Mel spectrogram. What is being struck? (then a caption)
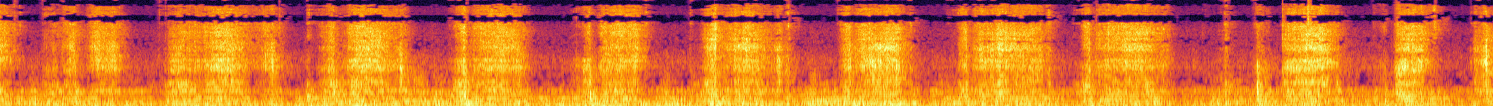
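Kinetic sand in a plastic tray. A thin metal or plastic pick, held by fingers with long painted nails, scratches lines into a flat layer of tan kinetic sand in a light green plastic tray with imprinted shapes. The result is a steady series of soft, gritty scraping strokes with a bright, hissy texture, repeating at an uneven pace.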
